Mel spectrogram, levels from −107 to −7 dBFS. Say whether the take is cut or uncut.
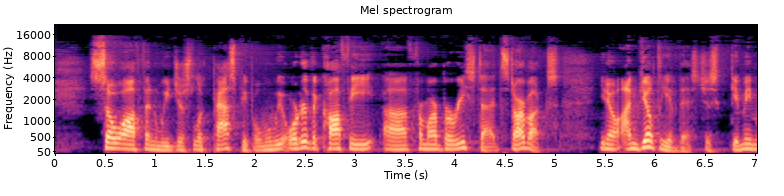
uncut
